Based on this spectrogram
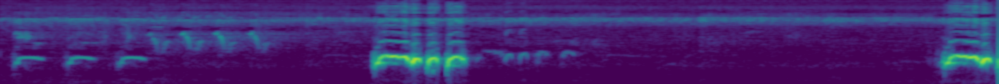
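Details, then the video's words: Zebra dove calling with three soft short coos, then two loud rolling coo phrases about three seconds apart, with faint high chirps in the background. "kemerduan suara burung perkutut"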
